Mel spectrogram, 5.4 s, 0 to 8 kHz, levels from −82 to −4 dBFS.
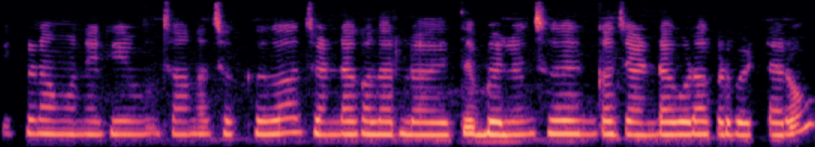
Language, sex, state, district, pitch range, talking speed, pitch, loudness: Telugu, female, Telangana, Nalgonda, 260-270 Hz, 155 wpm, 265 Hz, -22 LUFS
